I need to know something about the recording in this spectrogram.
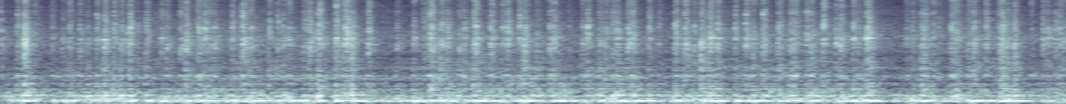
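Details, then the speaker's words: Drift car started after being rebuilt and primed; at its first startup the owner said it didn't sound like it normally does, and it later hesitated pulling away. Loud, lumpy idle with an uneven pulse and slight hunting; rough running. "but this sounded off to me it was just like i didn't sound right like typical how my car sounds"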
